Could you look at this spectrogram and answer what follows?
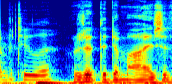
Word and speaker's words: Batula: Summer House, yeah, we got we got Kyle Cook and Amanda How do you say her last name? Batula? Yeah, Batula.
